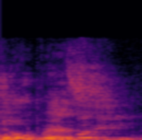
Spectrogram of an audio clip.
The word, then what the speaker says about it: Hopez: It's hope with a Z, right? So it's hopes. – That's exactly what it is. – Oh, it's Hopes. – Yeah, it's Hopes. – No, but she actually pronounces it Hopes.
